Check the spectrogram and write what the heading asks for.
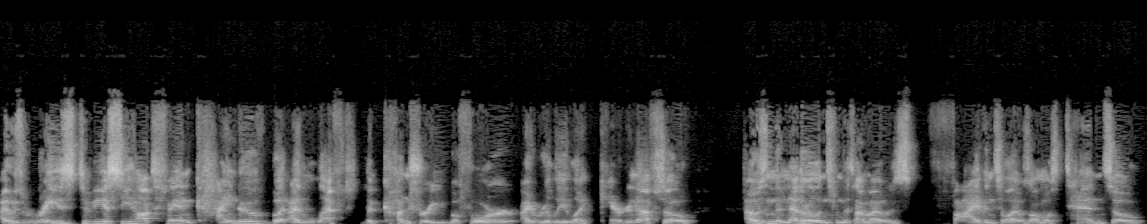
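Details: Adult male; normal speech.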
